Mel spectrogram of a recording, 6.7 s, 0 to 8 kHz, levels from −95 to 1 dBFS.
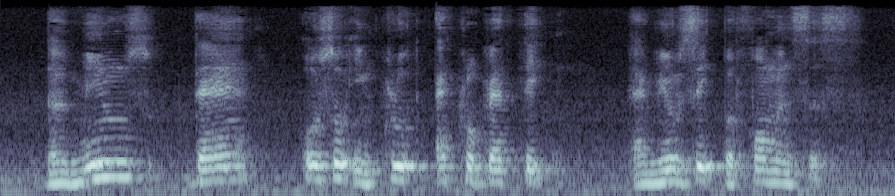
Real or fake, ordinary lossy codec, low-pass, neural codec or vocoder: fake; AAC, 32 kbps; 7.2 kHz; vocoder, 44.1 kHz, 128 mel bands every 512 samples, BigVGAN v2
